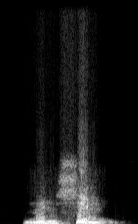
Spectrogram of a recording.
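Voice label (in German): "Muenchen", German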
